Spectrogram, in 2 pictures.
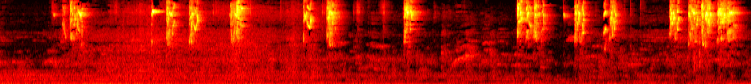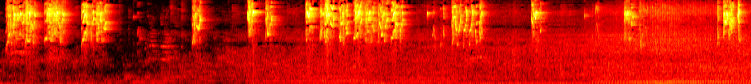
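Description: Two caged lovebirds, a cobalt and a Batman colour variety, calling back and forth with shrill, short chirps. The chirps come in clusters with quiet gaps between, busiest through the middle and again in the second half.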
